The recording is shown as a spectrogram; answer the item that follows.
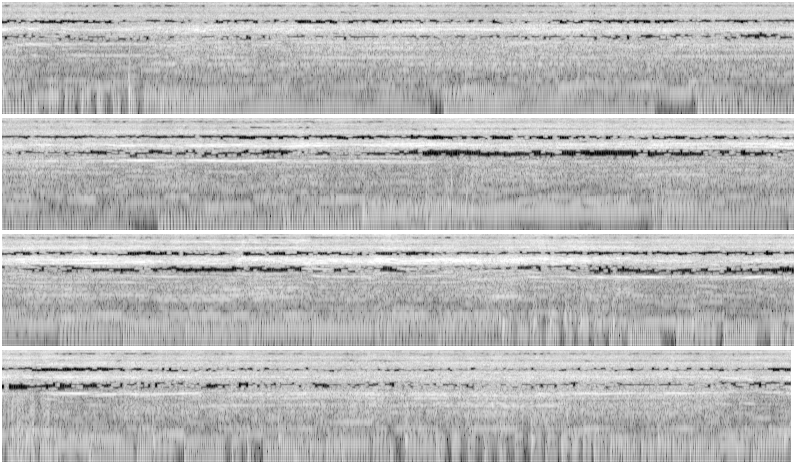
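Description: Angle grinder with a cutoff wheel cutting through the steel of a meat cleaver, a steady high whine that holds throughout.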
